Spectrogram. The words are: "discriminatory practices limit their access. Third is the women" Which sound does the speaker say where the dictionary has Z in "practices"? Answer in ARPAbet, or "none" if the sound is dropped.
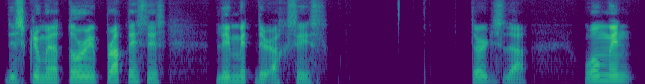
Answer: S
